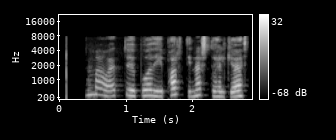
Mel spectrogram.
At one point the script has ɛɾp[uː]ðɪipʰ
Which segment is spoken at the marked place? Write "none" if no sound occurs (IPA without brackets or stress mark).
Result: ɔː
